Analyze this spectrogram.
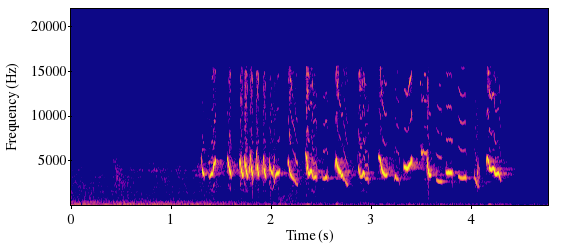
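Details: A lemon-bellied white-eye sings in the morning: a quick, high, chattering sequence of about twenty short zigzag whistles packed into three seconds, ending abruptly.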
